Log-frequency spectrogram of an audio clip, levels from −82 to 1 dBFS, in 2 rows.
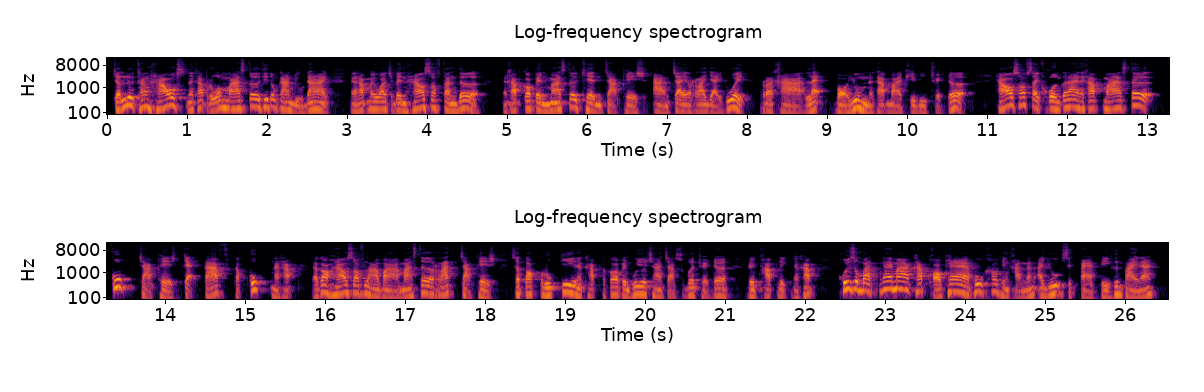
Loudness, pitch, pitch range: -25 LUFS, 140 Hz, 110-170 Hz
